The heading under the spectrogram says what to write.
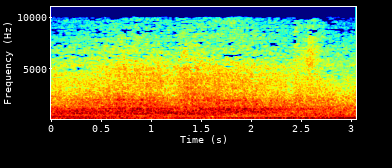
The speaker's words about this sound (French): Départ des bus, midi.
